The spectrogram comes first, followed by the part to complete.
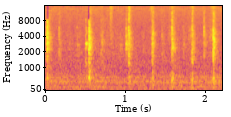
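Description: A deck of cards being shuffled by hand: faint, irregular clicks of card edges, about three a second.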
